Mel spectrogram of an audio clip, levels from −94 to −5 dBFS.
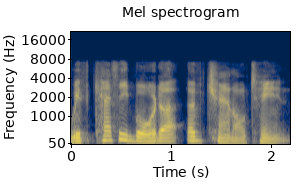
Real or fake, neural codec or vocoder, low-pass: fake; codec, 16 kHz, 2 kbps, FreqCodec, larger model; 7.2 kHz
